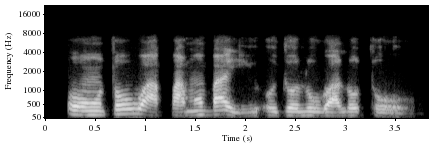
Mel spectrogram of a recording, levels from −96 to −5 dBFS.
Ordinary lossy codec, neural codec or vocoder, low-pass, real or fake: Opus, 24 kbps; vocoder, 22.05 kHz, 80 mel bands, WaveNeXt; 7.2 kHz; fake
